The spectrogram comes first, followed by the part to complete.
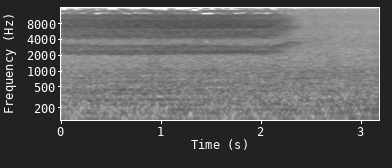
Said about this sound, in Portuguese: Opa, passou um carro bem barulhento agora.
